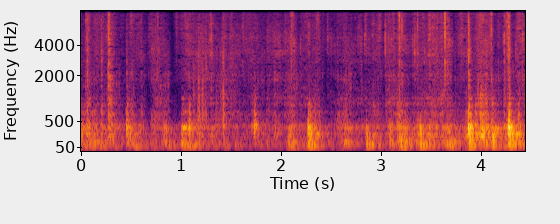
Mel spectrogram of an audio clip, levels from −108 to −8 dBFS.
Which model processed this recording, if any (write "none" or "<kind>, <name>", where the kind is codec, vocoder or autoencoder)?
none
